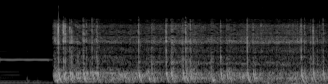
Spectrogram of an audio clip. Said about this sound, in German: So hat das am Sonntag in der Nacht in San Salvador geklungen, als sich über der Hauptstadt von El Salvador ein buntes Feuerwerk ausgebreitet hat. Präsident Nay Bukele hat damit den Sieg seiner neu gegründeten Partei Nuevas Ideas gefeiert.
